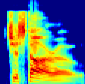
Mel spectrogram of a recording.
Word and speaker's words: Cistaro: Please welcome Anthony Cistaro. Anthony, thanks for Hey, joining. thank you, Tony, and extra credit for the proper Italian pronunciation.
